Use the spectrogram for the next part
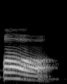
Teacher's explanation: You are not going to shape your lips in a round position. Rather, you are going to raise the back part of the tongue to make it sound heavy.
